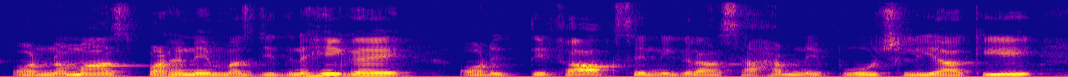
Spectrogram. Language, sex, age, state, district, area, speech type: Urdu, male, 30-45, Bihar, Purnia, rural, spontaneous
